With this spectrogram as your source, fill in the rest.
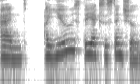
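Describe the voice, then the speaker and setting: Somewhat breathy, a woman speaks with an Irish accent. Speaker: psychotherapist and author. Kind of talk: personal book introduction to camera.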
